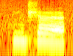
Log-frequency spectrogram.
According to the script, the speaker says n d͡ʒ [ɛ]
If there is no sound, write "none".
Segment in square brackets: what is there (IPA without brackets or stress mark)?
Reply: ɛ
